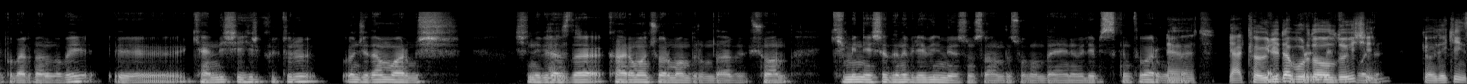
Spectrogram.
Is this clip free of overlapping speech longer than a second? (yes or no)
no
